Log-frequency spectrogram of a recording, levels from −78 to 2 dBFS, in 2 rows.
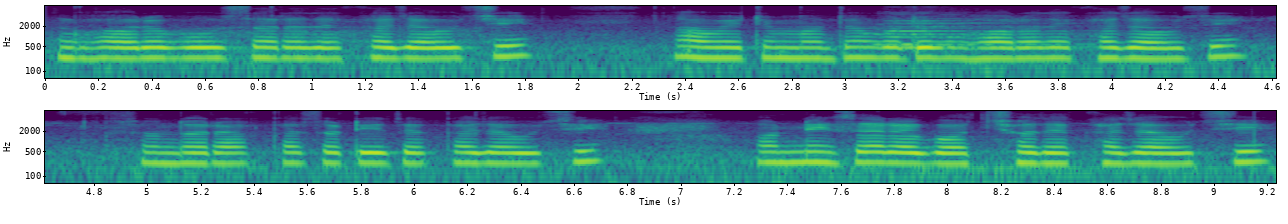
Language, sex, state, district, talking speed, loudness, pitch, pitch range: Odia, female, Odisha, Malkangiri, 110 wpm, -14 LUFS, 240 Hz, 235-245 Hz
